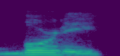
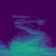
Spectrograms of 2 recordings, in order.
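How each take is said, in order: First: The name has two syllables ending in 'ee'. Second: The name is one syllable with no final vowel. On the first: The speaker calls it wrong. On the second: The speaker calls it right.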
